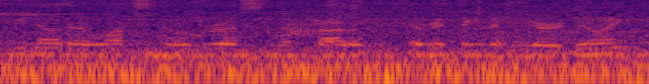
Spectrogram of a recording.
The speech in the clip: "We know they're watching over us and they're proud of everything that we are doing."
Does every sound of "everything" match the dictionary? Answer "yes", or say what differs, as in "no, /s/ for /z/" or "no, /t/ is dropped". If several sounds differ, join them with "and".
yes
